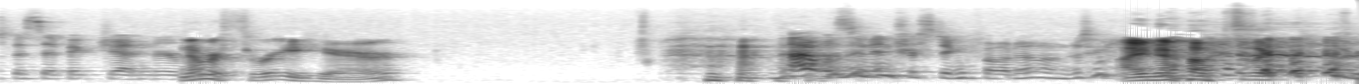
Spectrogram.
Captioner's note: chuckles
